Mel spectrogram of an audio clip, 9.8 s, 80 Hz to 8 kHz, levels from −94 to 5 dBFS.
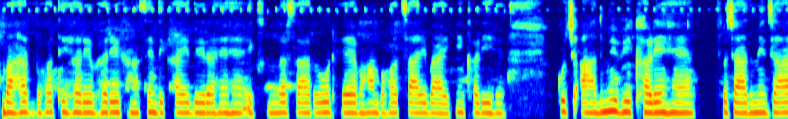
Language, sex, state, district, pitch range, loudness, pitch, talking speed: Hindi, female, Bihar, Jamui, 200-205 Hz, -20 LUFS, 200 Hz, 170 wpm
